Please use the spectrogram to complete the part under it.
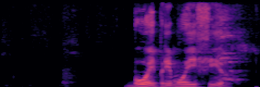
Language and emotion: Russian, neutral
